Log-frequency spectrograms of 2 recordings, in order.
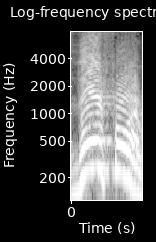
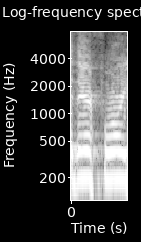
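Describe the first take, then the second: First: Therefore punched high and loud; a loud, high Therefore to open the verse; stress on therefore. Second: Said in the usual way. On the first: Shown as a demonstration. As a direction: hit the word Therefore hard. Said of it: "whenever you see a "therefore," you look what it's there for". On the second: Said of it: "you look what it's there for".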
